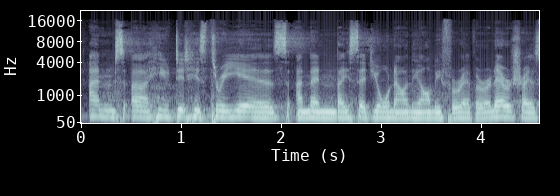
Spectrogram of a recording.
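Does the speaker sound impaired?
No.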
